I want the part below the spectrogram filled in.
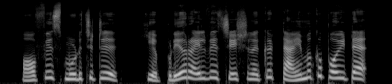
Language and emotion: Tamil, happy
